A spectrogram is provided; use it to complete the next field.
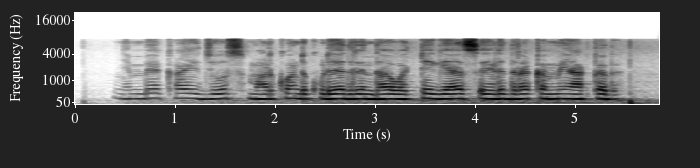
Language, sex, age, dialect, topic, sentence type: Kannada, male, 18-24, Northeastern, agriculture, statement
